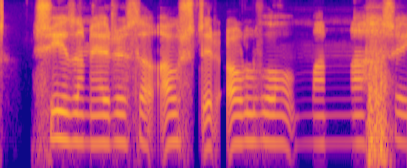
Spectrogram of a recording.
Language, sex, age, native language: Icelandic, male, 11, Icelandic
